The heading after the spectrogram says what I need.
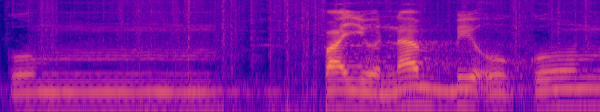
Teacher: Mim sukun ketemu fa secara terpisah. Jadi dibaca jelas di bibir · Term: idhar sfawi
